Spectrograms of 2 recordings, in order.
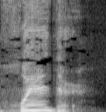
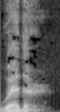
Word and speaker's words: whether: 这个不要念成 whether, 要念成 weather。 H 是不发音的。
